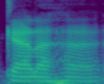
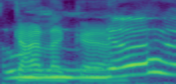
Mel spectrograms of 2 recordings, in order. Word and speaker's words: Gallagher: she completely reprimanded me for mispronouncing Liam gallager surname I said galaha and she said I can't let you say that that's so wrong so Mrs chopr I know it's Gaga and um there you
